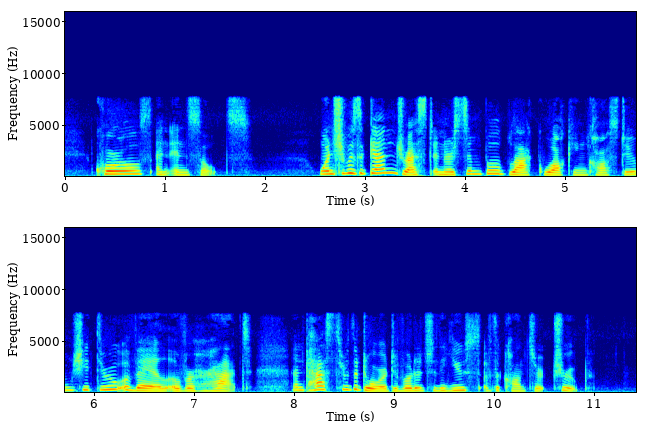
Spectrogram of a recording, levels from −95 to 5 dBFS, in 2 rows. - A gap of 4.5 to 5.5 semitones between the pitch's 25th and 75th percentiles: Yes, average, 4.9 semitones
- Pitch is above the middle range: Yes, very high, 250 Hz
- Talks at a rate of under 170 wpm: No, average, 185 wpm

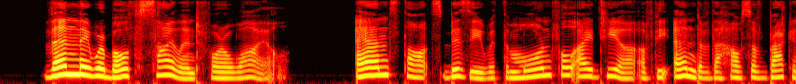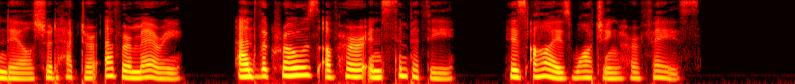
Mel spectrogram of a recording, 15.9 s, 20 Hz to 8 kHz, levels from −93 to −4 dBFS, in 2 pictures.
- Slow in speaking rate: No, average, 145 wpm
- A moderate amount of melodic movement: Yes, average, 4.2 semitones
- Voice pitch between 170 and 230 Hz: Yes, medium, 185 Hz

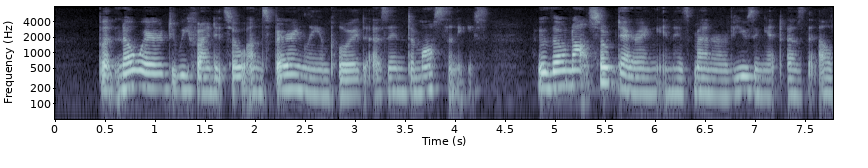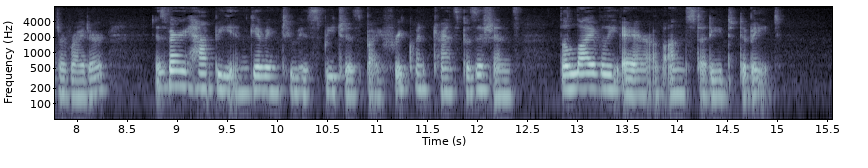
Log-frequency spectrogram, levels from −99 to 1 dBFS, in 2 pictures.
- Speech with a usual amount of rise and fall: Yes, average, 3.5 semitones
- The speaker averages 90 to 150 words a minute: No, average, 170 wpm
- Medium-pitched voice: Yes, medium, 165 Hz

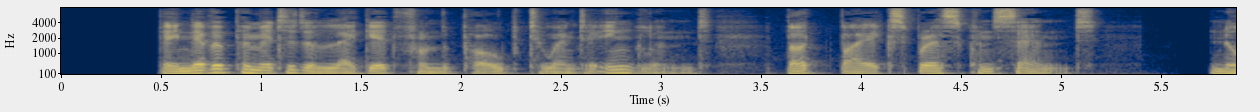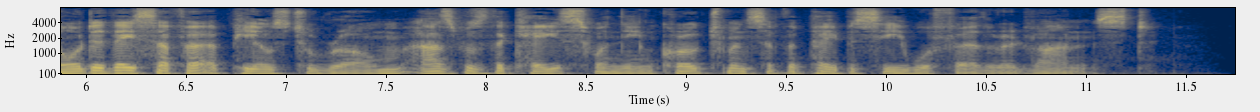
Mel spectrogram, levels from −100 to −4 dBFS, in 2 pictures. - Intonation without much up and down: No, average, 4.6 semitones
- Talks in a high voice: No, low, 100 Hz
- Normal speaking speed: Yes, average, 180 wpm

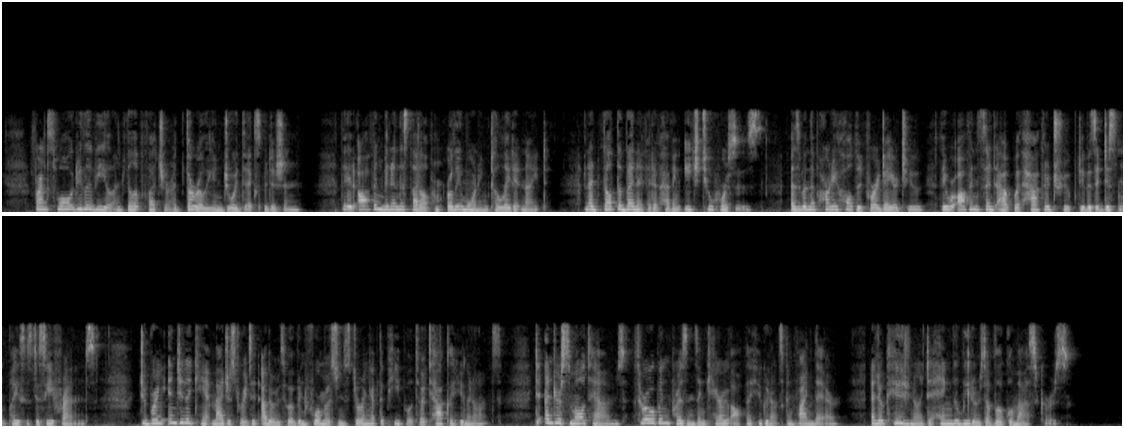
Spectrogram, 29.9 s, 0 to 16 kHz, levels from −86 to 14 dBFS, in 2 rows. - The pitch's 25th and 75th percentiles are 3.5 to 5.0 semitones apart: No, average, 3.1 semitones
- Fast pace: Yes, fast, 210 wpm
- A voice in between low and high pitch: No, high, 215 Hz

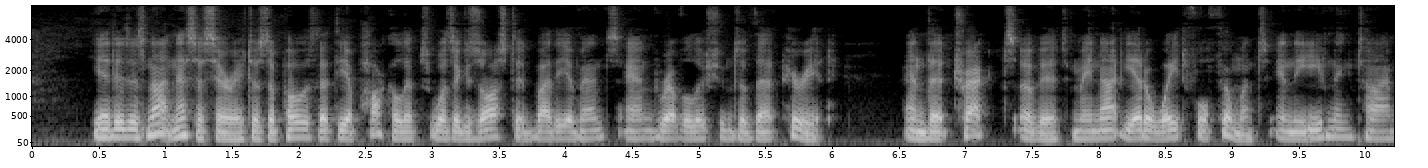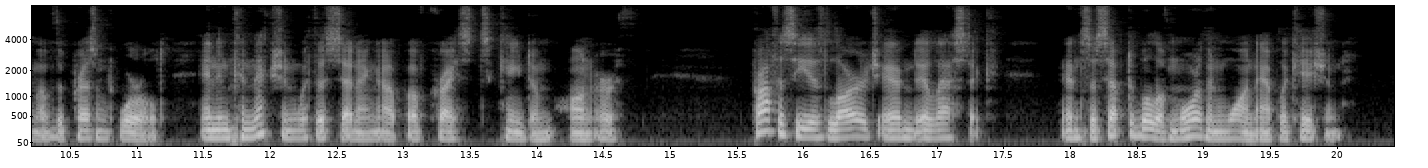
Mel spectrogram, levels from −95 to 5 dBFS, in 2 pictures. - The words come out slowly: No, average, 180 wpm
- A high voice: No, low, 110 Hz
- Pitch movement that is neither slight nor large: Yes, average, 3.6 semitones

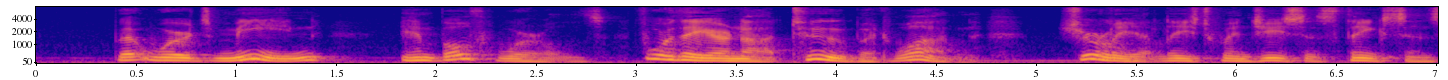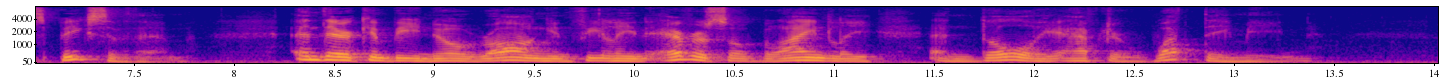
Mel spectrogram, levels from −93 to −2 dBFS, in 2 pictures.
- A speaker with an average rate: Yes, average, 170 wpm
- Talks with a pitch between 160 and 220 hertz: No, low, 130 Hz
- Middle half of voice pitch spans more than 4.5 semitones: Yes, average, 5.1 semitones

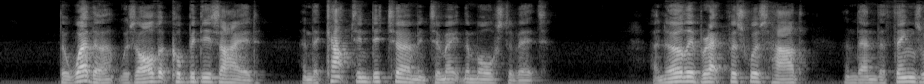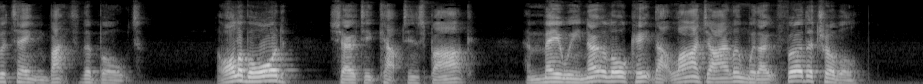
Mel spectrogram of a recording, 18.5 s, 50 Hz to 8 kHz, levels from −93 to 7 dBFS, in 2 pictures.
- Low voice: Yes, low, 125 Hz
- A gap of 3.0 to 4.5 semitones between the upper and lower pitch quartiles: No, average, 5.3 semitones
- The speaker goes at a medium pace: Yes, average, 160 wpm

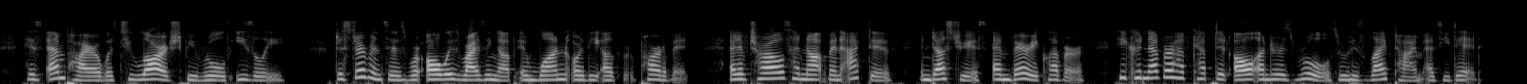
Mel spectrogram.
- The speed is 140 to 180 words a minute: No, average, 190 wpm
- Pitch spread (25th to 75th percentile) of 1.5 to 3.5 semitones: Yes, average, 3.1 semitones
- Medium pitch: No, high, 220 Hz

